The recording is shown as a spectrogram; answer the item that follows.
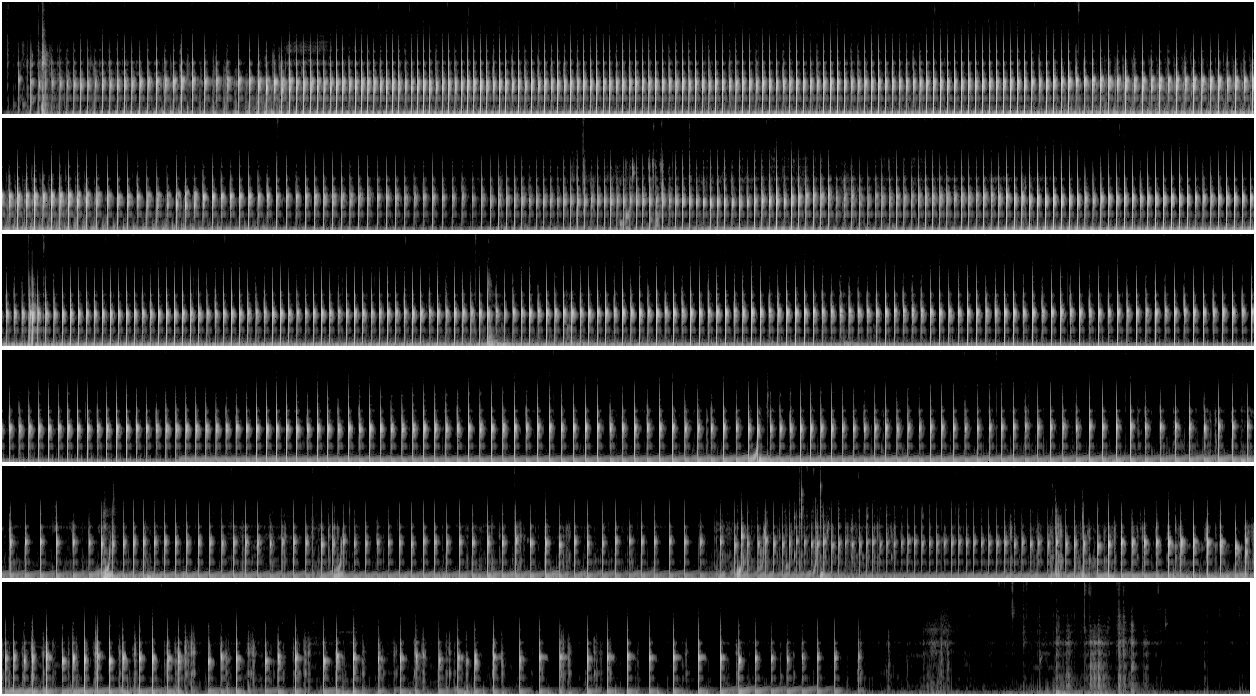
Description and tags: Underwater contact-mic recording of bubbles coming out of my son's toy fishing pole in the bathtub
